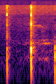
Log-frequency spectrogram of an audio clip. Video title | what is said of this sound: WeirDopes Podcast Happy Hour Halloween Special!! | It's really hard, heavy plastic.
